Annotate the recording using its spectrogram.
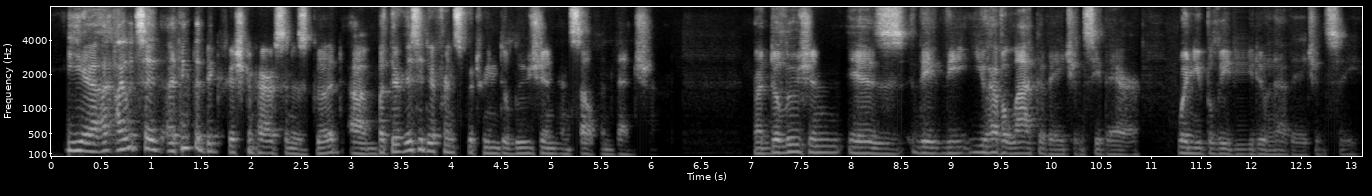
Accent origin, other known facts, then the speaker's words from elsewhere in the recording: United States; as an American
